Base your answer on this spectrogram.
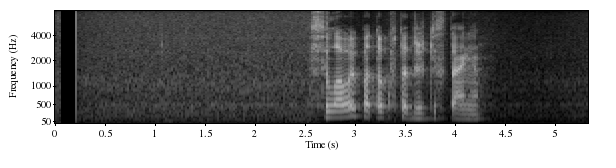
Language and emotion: Russian, neutral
